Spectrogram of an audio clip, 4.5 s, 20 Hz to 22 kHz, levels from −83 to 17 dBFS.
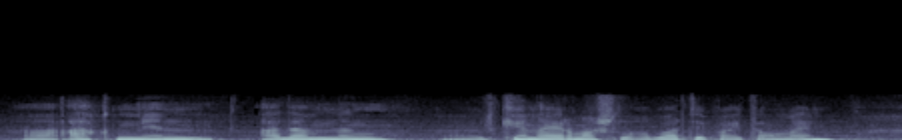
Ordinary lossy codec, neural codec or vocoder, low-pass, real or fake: AAC, 32 kbps; none; 7.2 kHz; real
